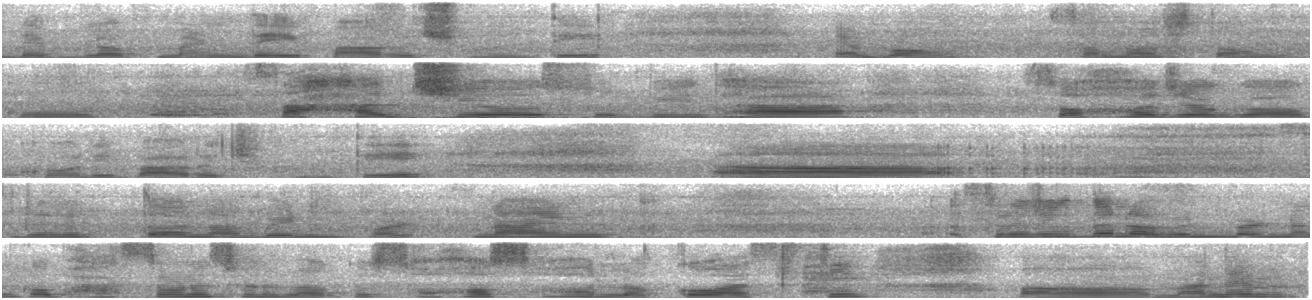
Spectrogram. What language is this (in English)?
Odia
